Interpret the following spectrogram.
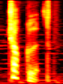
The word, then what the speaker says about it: chocolate: Chocolate.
